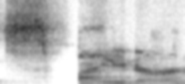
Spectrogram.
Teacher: where it's got the um the unvoiced consonant following this and when i co-articulate it comes out voiced because it's preceding a vowel and vowel is voiced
